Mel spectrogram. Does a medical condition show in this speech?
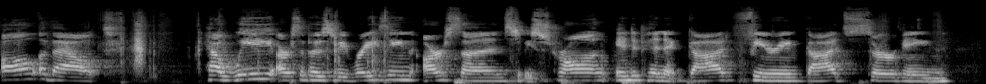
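No.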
